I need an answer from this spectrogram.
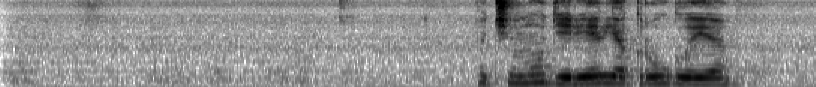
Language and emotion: Russian, neutral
